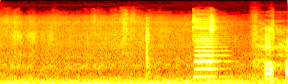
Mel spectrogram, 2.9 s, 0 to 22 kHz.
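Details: 1986 Chevy C10, original and sitting for a couple of years, during revival: one clear, steady horn blast about a quarter second long over background noise. The horn works normally.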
